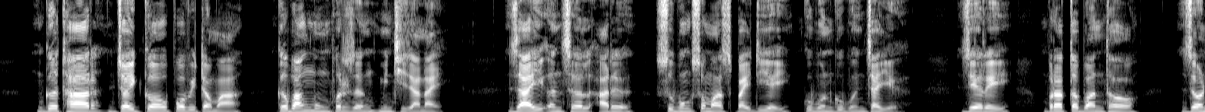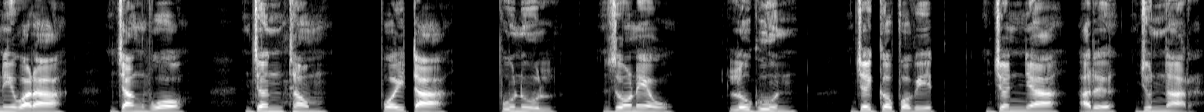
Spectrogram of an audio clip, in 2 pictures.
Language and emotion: Bodo, neutral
